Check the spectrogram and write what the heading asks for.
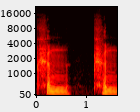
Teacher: back of the tongue comes up and drops into a schwa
